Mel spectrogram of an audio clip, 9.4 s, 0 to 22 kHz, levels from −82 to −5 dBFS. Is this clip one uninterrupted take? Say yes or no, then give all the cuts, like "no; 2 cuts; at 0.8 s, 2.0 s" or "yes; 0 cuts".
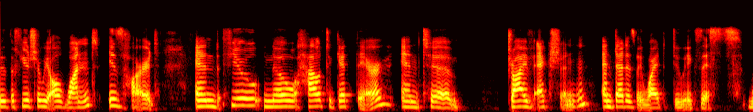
no; 4 cuts; at 2.8 s, 3.3 s, 5.2 s, 8.0 s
